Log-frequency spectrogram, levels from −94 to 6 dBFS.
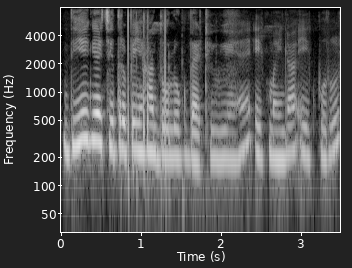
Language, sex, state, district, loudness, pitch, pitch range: Hindi, female, Chhattisgarh, Raipur, -19 LUFS, 220 Hz, 200-245 Hz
